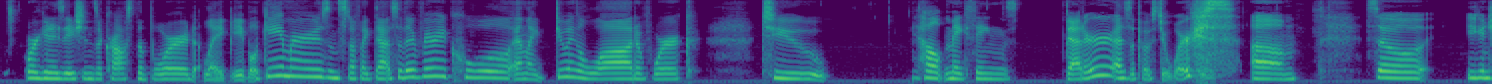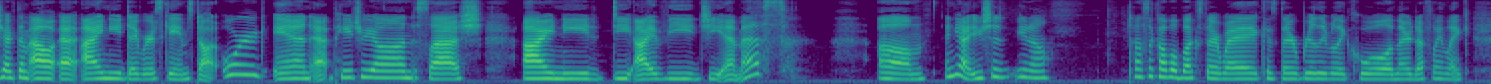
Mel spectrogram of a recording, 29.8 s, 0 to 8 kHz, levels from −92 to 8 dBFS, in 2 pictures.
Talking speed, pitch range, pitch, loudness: 135 wpm, 190-235 Hz, 200 Hz, -22 LUFS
